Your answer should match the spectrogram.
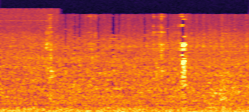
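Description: Steady low background rumble, with one faint click near the end.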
